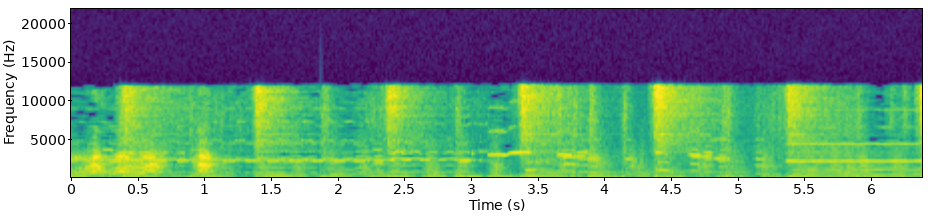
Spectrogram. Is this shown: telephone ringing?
no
